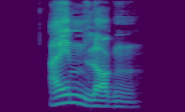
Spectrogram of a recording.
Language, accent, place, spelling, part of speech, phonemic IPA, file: German, Germany, Berlin, einloggen, verb, /ˈaɪ̯nˌlɔɡn̩/, De-einloggen.ogg
- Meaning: to log in (gain access to a computer system)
